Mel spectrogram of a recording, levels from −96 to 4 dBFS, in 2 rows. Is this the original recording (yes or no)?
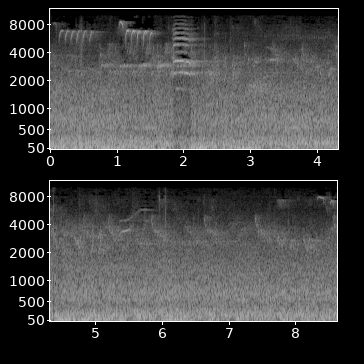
yes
